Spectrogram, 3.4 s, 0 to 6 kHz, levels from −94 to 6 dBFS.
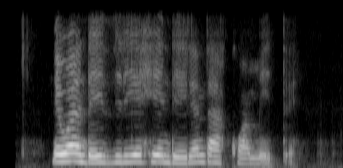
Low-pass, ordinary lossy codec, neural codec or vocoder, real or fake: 5.4 kHz; none; none; real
